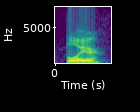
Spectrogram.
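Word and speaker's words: Bowyer: to pick our so how you say his name Boyer yep Clint Boyer he said Bauer you go yup Boyer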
